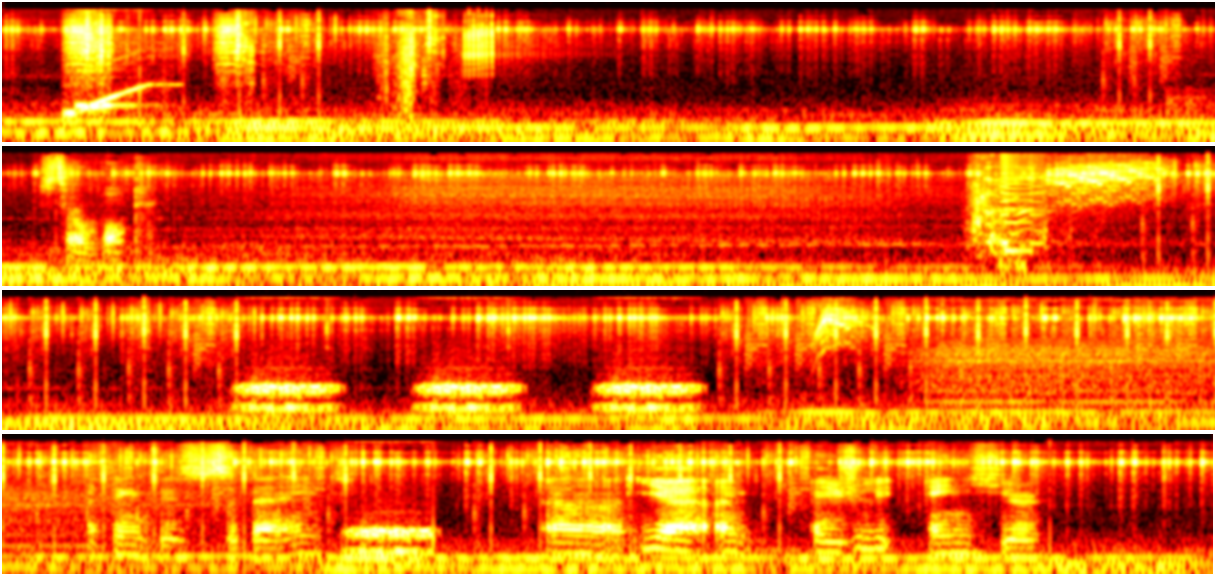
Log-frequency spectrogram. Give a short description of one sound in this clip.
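Steady video game music plays throughout.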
